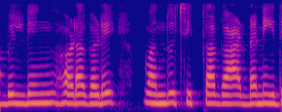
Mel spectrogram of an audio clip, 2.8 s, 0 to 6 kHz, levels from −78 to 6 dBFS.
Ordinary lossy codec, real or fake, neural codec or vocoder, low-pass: none; real; none; 5.4 kHz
